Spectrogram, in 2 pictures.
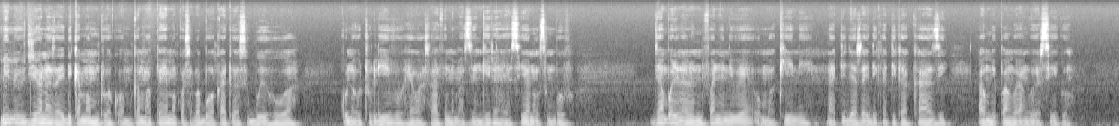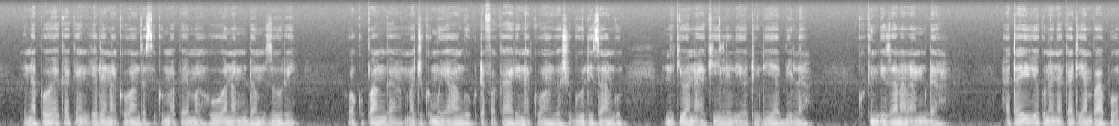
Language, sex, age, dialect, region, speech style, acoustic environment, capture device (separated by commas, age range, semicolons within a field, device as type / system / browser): Swahili, male, 25-34, Kenya - Nairobi Sheng-influenced, Kenya, happy; relaxed; excited; focused, nature; silence, desktop / Windows / Chrome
